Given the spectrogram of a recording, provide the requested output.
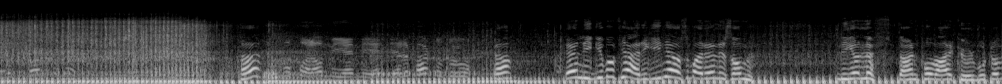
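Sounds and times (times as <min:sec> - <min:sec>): motorcycle engines idling: 0:00.0 - 0:10.0.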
